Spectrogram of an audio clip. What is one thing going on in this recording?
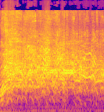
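A young man laughs into a close microphone.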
